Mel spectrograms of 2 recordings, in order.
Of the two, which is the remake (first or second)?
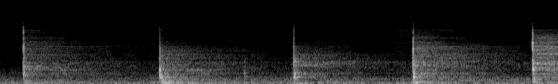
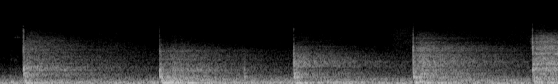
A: first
